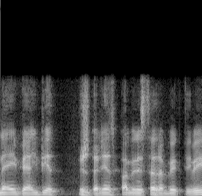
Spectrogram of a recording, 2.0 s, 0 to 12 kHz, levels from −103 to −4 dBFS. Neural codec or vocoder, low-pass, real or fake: codec, 16 kHz, 0.8 kbps, ZipCodec; 7.2 kHz; fake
